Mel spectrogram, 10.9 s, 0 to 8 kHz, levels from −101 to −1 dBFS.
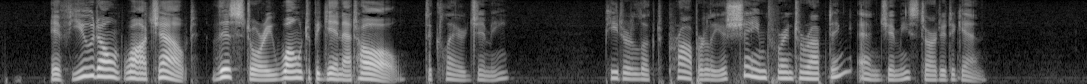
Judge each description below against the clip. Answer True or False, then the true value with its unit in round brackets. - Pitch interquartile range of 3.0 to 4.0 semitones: False (4.7 semitones)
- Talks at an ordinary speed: False (125 wpm)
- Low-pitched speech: False (195 Hz)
